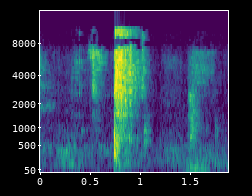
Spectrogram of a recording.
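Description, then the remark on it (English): Dice for a silent move roll clatter onto a hard surface, landing on 60: a soft rattle, then a sharp, bright clack that fades, followed by one more lighter tumble. No one speaks. “Okay, some dice.”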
